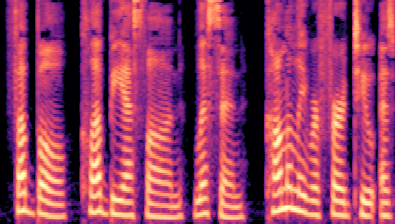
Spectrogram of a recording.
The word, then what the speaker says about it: Futbol Club Barcelona: Futbol Club Barcelona, Catalan pronunciation, Futbol Club Barcelona, listen, commonly referred to as Barcelona and colloquially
